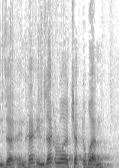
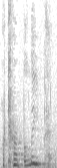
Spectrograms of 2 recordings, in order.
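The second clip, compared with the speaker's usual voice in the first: doubting human nature; 7 semitones higher, 8 dB quieter than usual. Retold or imitated. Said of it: "Your human nature says".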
